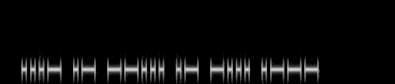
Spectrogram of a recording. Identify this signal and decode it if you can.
Morse code, heard as a keyed tone, about 28 wpm, 700 Hz. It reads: VA7ABJ
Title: DXCC-100 Call Signs - 6 Characters - 28wpm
